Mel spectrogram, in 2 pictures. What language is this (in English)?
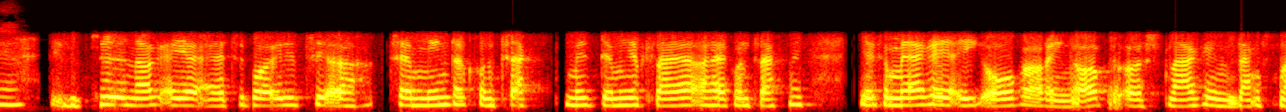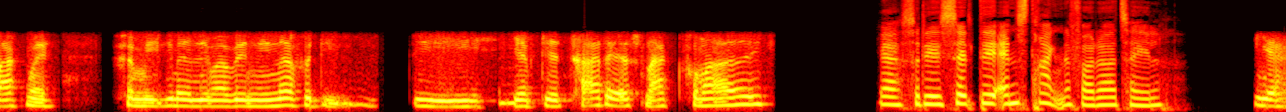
Danish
